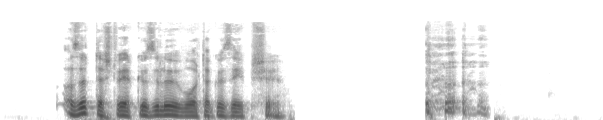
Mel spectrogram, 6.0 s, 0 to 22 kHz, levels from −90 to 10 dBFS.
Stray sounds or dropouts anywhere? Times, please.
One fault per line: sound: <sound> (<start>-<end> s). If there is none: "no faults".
sound: cough (4.2-4.9 s)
